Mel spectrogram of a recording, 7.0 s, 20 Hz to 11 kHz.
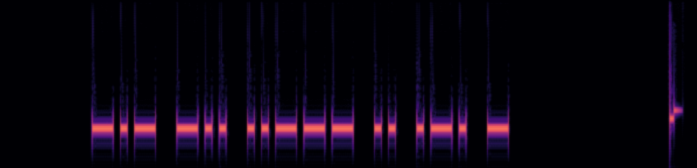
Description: Morse code, heard as a keyed tone, about 17 wpm, 700 Hz. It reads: KD2IRT
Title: USA Call Signs - 6 Characters - 3x Character Spacing - 17wpm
